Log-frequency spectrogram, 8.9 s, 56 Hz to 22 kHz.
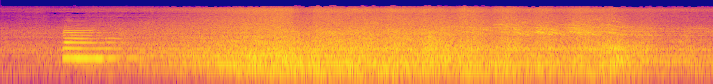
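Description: CrossCountry Class 220 Voyager diesel-electric multiple unit sounding one short horn blast about a second in, then passing at speed with a loud rush of wheel and engine noise that eases off near the end.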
